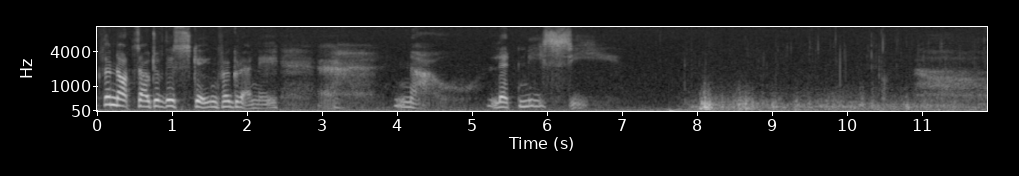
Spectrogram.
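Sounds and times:
speech: 0:00.1 - 0:03.4, 0:04.0 - 0:04.6, 0:05.2 - 0:06.6
steady rain hissing in a thunderstorm: 0:01.1 - 0:11.8
deep rolling rumble of thunder: 0:07.6 - 0:11.8.

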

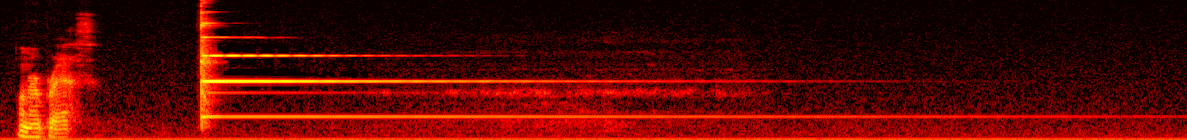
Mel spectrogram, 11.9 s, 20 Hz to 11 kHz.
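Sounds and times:
speech: 0:00.2 - 0:01.0
mindfulness bell ringing: 0:02.0 - 0:11.0.

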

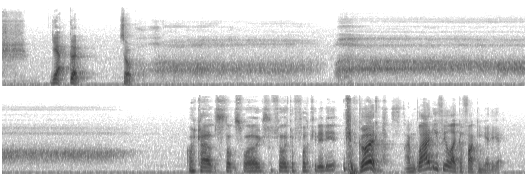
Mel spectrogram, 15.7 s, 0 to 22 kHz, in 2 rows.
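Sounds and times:
speech: 0:00.7 - 0:02.1, 0:10.6 - 0:15.6
person imitating a masked villain's heavy mechanical breathing: 0:02.0 - 0:09.9.

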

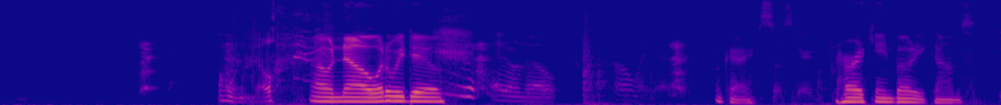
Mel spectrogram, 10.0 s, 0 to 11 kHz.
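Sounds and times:
dog barking at the door: 0:01.4 - 0:01.8, 0:04.7 - 0:05.0, 0:06.7 - 0:07.0
speech: 0:02.2 - 0:04.8, 0:07.2 - 0:10.0.

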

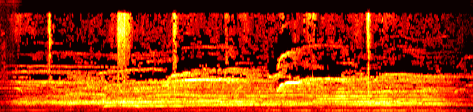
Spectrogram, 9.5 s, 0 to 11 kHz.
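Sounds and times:
crowd cheering and whooping at night: 0:00.5 - 0:09.4
sharp whistles: 0:03.1 - 0:07.0.

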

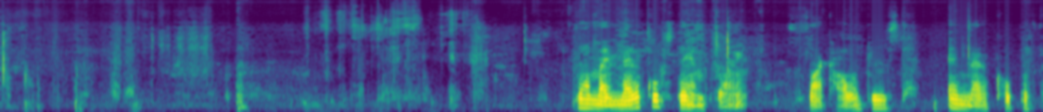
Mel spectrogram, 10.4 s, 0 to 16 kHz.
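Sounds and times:
paper page being turned: 0:00.0 - 0:02.2, 0:03.0 - 0:08.1
speech: 0:05.8 - 0:10.4.

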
